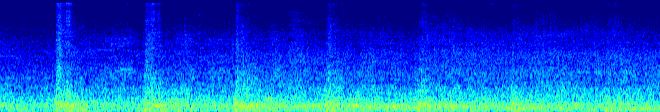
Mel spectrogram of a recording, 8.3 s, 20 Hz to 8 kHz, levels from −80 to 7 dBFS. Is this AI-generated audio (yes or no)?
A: no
